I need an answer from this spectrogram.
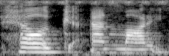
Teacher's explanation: So, for example, in the phrase milk and honey, this could be mispronounced as helk and money. Notice here that the glottal fricative and the bilabial nasal have switched position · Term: metathesis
